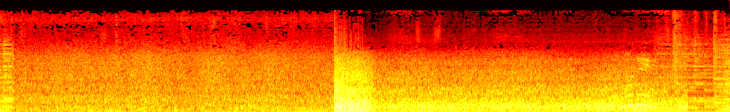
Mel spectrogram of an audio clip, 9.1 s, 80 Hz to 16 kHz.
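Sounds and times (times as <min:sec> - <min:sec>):
volcano erupting with deep continuous rumbling: 0:00.2 - 0:09.0
harsher roaring volcanic blast of noise: 0:04.1 - 0:08.7
volcano explosive burst: 0:04.2 - 0:08.2.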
